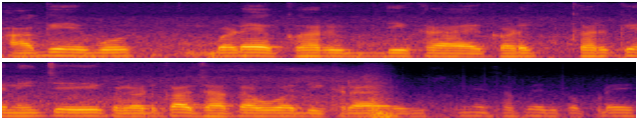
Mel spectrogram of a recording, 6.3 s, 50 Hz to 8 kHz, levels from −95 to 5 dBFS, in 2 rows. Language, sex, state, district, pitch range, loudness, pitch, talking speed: Hindi, male, Gujarat, Gandhinagar, 120-130 Hz, -17 LUFS, 125 Hz, 200 wpm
